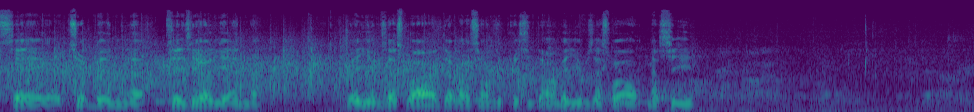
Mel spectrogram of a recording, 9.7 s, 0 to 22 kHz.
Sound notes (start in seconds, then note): 4.8 applause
